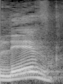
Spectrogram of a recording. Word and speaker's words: live: To live, que vous avez en haut à gauche, c'est un I court pour dire vivre.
